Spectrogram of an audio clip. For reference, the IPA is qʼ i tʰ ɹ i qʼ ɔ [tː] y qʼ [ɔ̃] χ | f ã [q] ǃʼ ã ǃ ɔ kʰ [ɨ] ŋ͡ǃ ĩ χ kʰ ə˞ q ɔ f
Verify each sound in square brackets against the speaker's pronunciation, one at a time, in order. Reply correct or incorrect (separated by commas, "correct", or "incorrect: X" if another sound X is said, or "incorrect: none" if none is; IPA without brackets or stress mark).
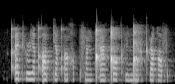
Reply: correct, correct, incorrect: ŋ, incorrect: y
